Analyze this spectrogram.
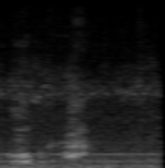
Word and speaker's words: Coba: Coba is written in one of the stones inside the archaeological site, and in ancient Maya would be pronounced Cobha.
